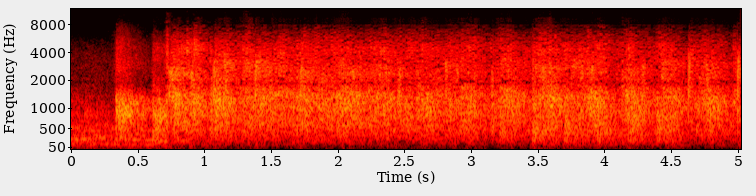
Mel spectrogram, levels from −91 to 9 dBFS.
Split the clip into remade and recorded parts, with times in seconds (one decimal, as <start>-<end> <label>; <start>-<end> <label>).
0.0-5.0 recorded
